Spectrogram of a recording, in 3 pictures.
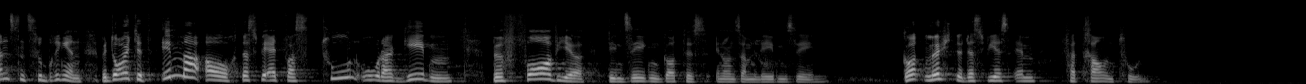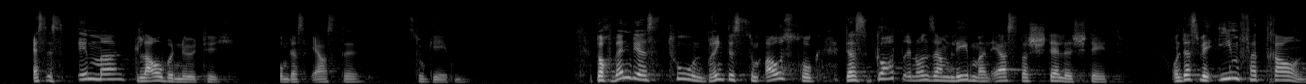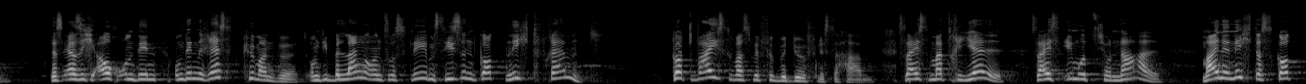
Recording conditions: large echoing room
